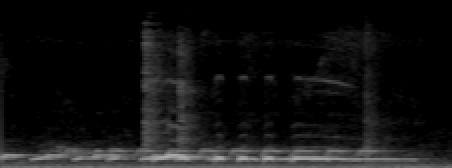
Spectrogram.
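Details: Zebra dove of local stock, kept to entice other doves to call, delivering a run of quick soft coos that blur into a longer wavering note, with a sharp knock partway through.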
